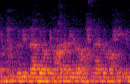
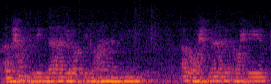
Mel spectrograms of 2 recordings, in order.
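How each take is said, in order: First: It is recited quickly, verses joined in one breath. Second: It is recited calmly, pausing between verses. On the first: The speaker calls it wrong. "imamnya ternyata bacanya di wasol. ... Satu napas itu ya" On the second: The speaker calls it right. "Kita gak terlalu cepat, gak terlalu lambat juga"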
